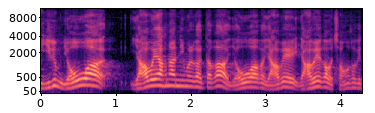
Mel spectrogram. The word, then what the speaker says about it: 야훼: 스스로 있는 자라고 하면서 나는 야훼 여호와 하나님이라고 그랬어요. 자기 이름이 여호와, 우리는 여호와 익숙해지는데 정확한 원어 발음은 야훼가 가까워요.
